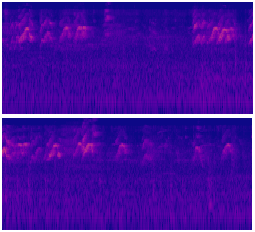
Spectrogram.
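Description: Small cage birds chirping in clusters of quick high notes, with a quieter spell of about two seconds before the chirping picks up again.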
